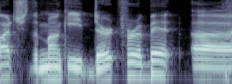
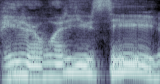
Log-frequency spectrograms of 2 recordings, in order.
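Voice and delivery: loud whisper, higher; 5 semitones higher than usual. Calling into a cave in character: loud whisper. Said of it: "I whisper really loudly into the cave".

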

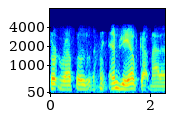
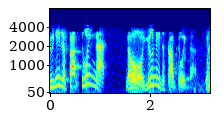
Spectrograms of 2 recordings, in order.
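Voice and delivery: put-on character voice, high, swooping and sing-song; 5 semitones higher than usual. Joking about a feud by keeping up the voice: Danhausen voice. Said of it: "I'll just keep doing his voice".

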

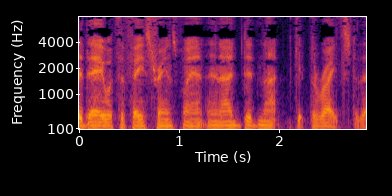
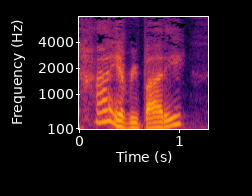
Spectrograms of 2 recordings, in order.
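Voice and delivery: very high, put-on, sugary sweet voice; 9 semitones higher than usual. Retelling how the producer greeted the kids: imitating Jerry's sweet smiling greeting. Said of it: "She put on a real sweet face and was smiling".

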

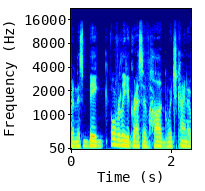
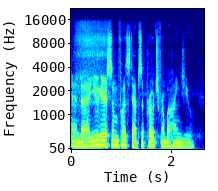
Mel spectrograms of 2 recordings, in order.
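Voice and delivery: ordinary talk

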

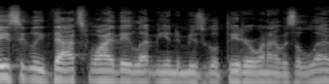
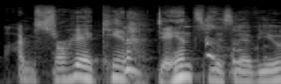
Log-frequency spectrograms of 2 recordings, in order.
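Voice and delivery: acted heartbroken tone, higher pitch; 3 semitones higher than usual. Retelling a reply to a dance teacher's harsh criticism: imitating own heartbroken self. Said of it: "so heartbroken and like".

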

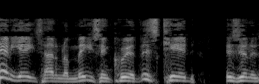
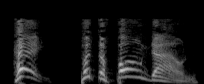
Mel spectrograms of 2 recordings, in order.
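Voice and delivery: mock, sudden, high, swooping shouted yell; 6 semitones higher than usual. Recounting someone yelling in the middle of taping a scene, retelling a yell. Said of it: "starts yelling".

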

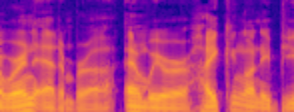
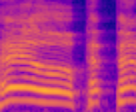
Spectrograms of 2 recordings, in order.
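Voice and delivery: put-on drunken yell, very high pitched and drawn out; 3 dB quieter than usual. Retelling yelling at passersby from a cab while drunk: retelling drunken yelling. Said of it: "I was just yelling".

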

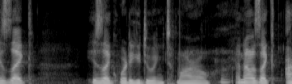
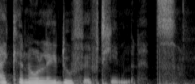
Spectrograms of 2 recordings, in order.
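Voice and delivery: clumsy put-on Spanish accent, whispered, hushed and breathy; 5 dB quieter than usual. Retelling what a guy said, in a shit Spanish accent. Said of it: "I have such a shit Spanish accent".

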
